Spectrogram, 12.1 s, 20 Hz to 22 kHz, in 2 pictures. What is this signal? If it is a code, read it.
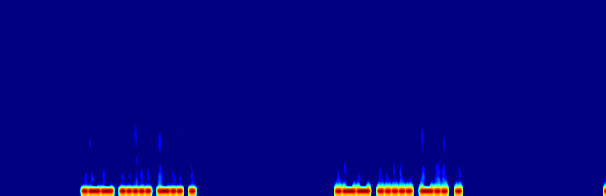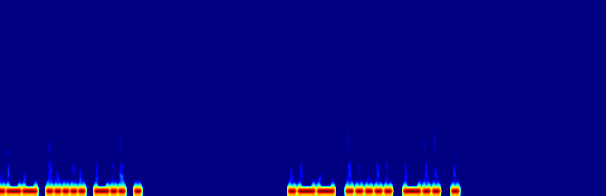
Morse code, heard as a keyed tone, about 31 wpm, 700 Hz. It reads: W5DE W5DE W5DE W5DE
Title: Speed Racing - USA Call Signs 25wpm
